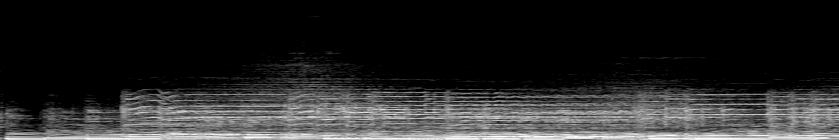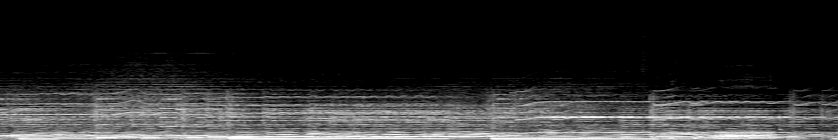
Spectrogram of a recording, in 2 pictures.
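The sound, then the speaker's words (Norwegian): A calm, bluesy electric guitar intro with sustained, ringing notes over a steady, full backing, playing at an even volume throughout with no voices. “så er det en sånn rolig gitar, litt bluesy intro.”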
